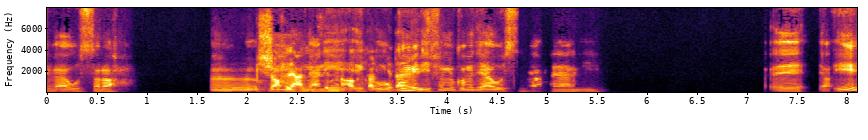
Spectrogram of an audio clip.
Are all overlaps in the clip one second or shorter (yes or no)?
no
